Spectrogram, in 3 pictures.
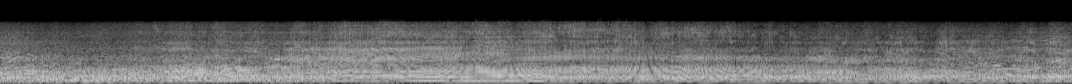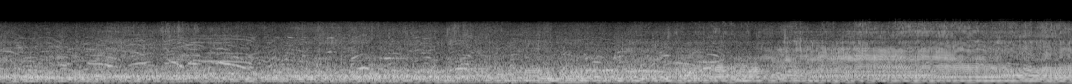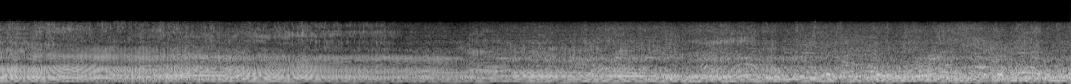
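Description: Speedway motorcycles racing round a dirt oval, their single-cylinder engines wailing and repeatedly rising and falling in pitch as they pass, brake into the turns and drive out of them.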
